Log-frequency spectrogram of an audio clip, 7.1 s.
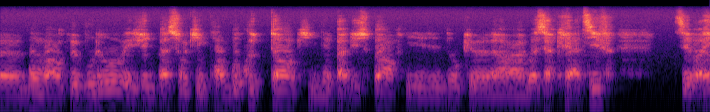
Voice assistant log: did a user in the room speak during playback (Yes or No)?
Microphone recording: No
